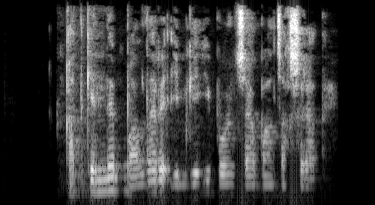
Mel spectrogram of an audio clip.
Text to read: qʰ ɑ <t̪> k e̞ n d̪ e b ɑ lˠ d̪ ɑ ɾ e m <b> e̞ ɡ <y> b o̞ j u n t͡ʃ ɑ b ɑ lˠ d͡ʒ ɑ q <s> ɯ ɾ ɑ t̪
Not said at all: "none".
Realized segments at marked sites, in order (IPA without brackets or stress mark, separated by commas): t̪, ɡ, i, ʃ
